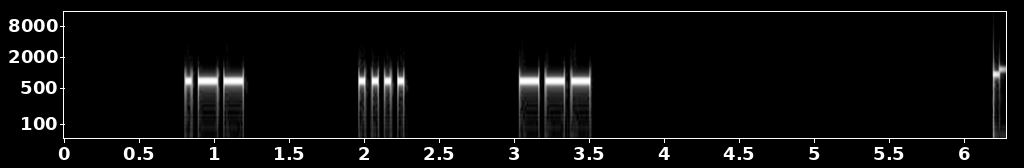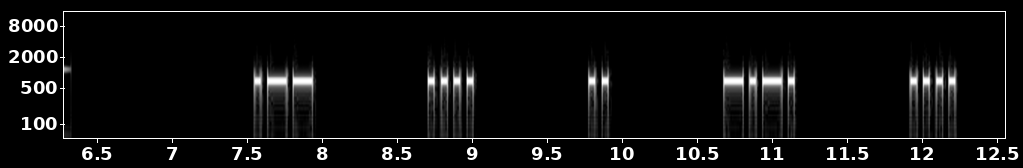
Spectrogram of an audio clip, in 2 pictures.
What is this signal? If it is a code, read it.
Morse code, heard as a keyed tone, about 28 wpm, spaced as for 10 wpm, 700 Hz. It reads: WHO WHICH
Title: 6x Character Spacing - Top 100 Words - 28wpm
